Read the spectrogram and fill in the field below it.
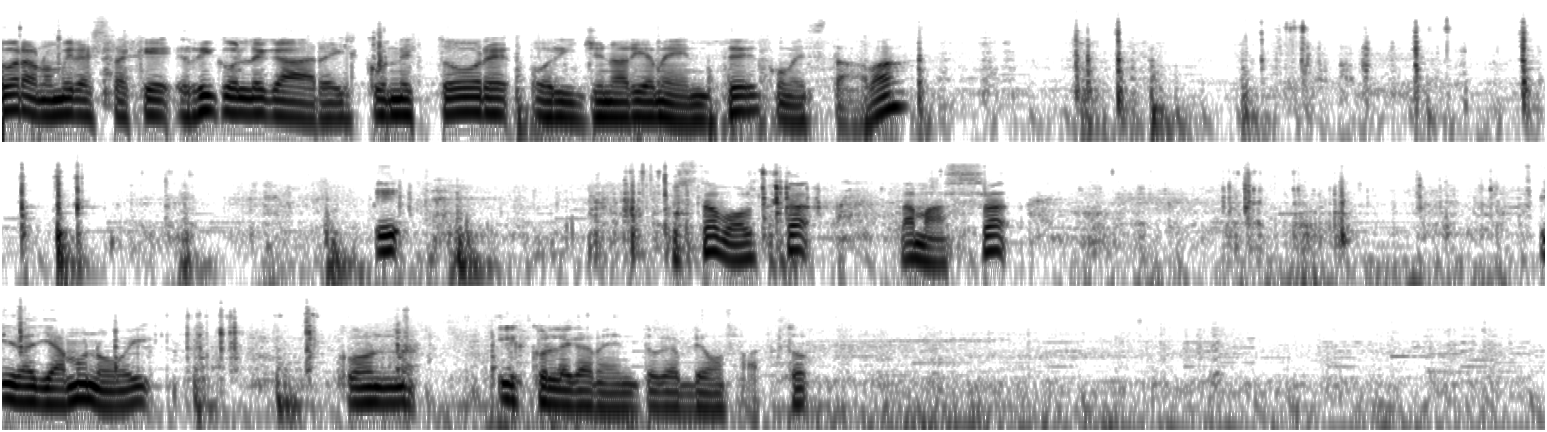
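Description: Plastic connectors and wires click and rustle under handling.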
